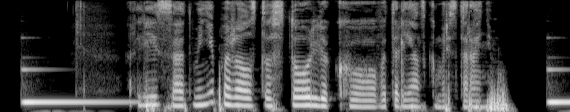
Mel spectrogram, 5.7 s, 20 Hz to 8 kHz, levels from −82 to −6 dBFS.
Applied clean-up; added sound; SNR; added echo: classical method Wiener filter.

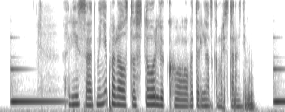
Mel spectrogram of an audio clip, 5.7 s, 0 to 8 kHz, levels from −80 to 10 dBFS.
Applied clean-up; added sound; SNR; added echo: neural diffusion model UNIVERSE++.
